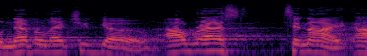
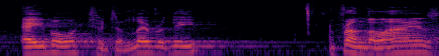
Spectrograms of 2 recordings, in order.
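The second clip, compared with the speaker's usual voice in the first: usual speaking voice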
